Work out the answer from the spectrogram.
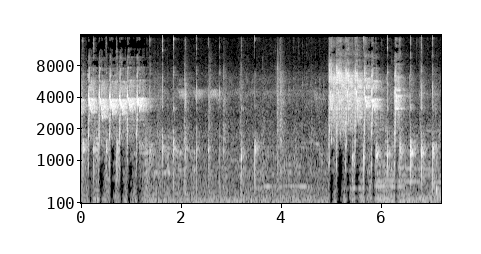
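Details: Grey-cheeked bulbul, first-place contest winner, begins with a rapid chattering trill. Scattered soft clicks follow during a quieter stretch, then the bird returns with an intense buzzy outburst and further chips.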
